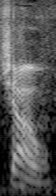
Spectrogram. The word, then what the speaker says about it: Chao: Vean, Mancilla nos dice que el nombre es Chao. Chao. Sí, pronuncia Como Chao. bella, chao. Como bella, chao.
